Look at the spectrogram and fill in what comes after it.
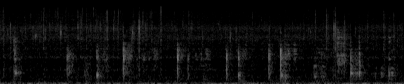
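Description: Diced onion and garlic sizzling in hot oil in a steel pot, with irregular knocks of a knife on a wooden cutting board as ham is cut into small cubes.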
